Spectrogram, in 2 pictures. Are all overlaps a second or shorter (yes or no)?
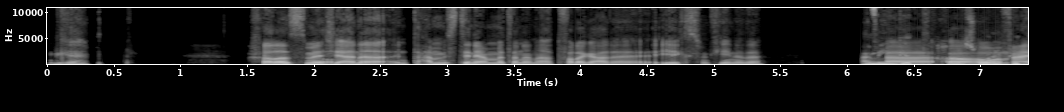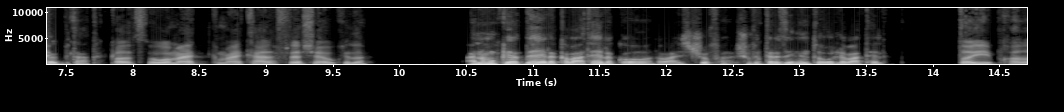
no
